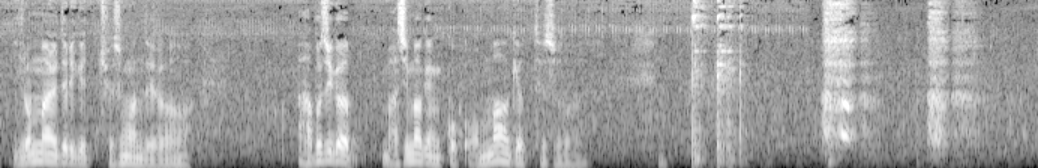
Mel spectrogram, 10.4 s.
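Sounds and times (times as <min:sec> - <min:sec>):
speech: 0:00.1 - 0:02.0, 0:03.0 - 0:06.0
coffee cup set down with a clink: 0:06.9 - 0:07.6.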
